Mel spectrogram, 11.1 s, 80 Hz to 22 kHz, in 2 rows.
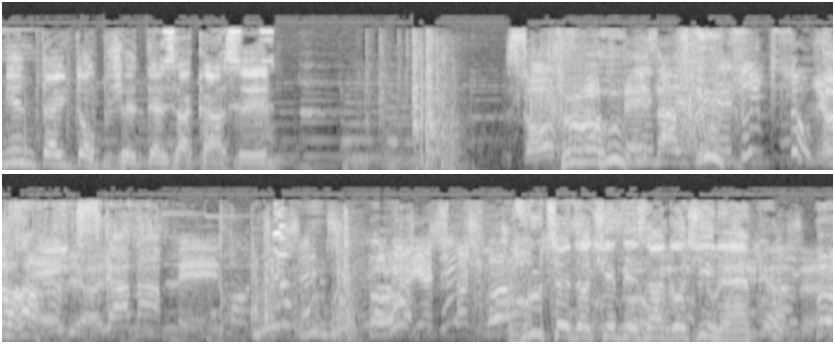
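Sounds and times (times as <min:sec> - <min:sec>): cartoon background music: 0:00.0 - 0:11.0
door shutting with a thunk: 0:02.7 - 0:03.2.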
